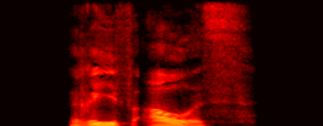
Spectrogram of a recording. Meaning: first/third-person singular preterite of ausrufen
- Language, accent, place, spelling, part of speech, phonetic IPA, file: German, Germany, Berlin, rief aus, verb, [ˌʁiːf ˈaʊ̯s], De-rief aus.ogg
